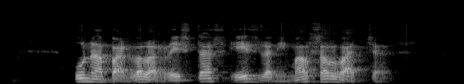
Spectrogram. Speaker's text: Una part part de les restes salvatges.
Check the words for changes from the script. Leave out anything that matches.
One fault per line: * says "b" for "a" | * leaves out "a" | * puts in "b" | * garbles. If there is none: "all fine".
* leaves out "part"
* puts in "és d'animals"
